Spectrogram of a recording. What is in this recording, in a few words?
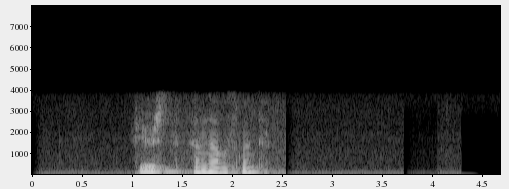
announcement; SIPclient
